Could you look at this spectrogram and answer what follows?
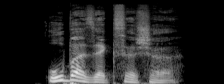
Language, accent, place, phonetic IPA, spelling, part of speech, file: German, Germany, Berlin, [ˈoːbɐˌzɛksɪʃə], obersächsische, adjective, De-obersächsische.ogg
- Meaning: inflection of obersächsisch: 1. strong/mixed nominative/accusative feminine singular 2. strong nominative/accusative plural 3. weak nominative all-gender singular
